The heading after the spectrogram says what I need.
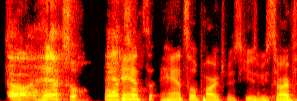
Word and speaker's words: Hansle: posted a picture with another Runner if I'm pronouncing his name right here Hansley parchment is that correct oh a Hansel Hansel parchment excuse me sorry for the mystery pronunciation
